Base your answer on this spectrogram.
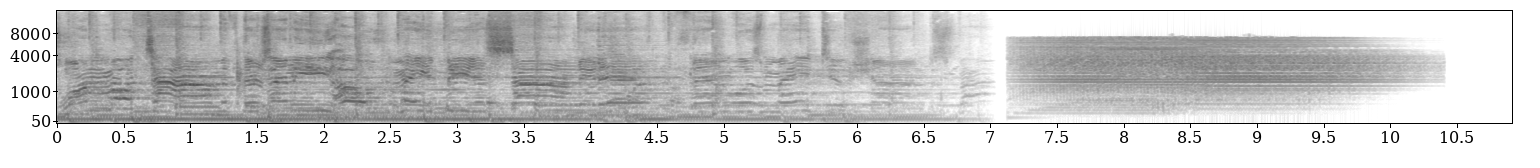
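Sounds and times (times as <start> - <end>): electronic buzzing tone: 7.2 - 10.4.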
